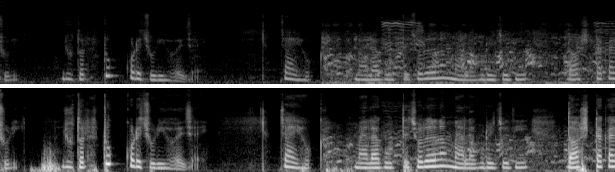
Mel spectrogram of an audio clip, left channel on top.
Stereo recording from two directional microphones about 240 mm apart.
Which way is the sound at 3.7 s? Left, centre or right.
Right.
